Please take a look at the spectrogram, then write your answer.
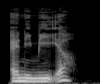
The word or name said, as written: animeret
